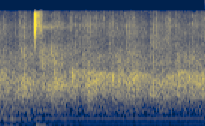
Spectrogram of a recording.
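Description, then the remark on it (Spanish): An audience claps together in a steady, dense wash of applause that fills the whole moment, with no voices on top. “Dele otro aplauso fuerte.”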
